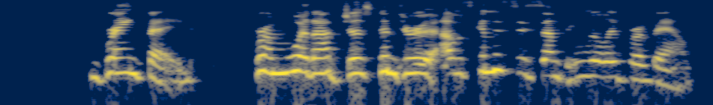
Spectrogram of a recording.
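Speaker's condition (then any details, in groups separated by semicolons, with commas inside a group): Friedreich's ataxia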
